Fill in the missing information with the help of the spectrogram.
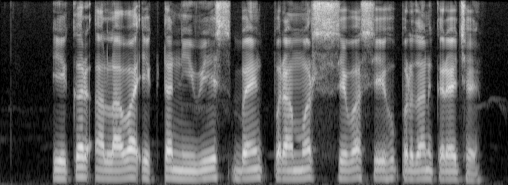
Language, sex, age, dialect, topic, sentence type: Maithili, male, 51-55, Eastern / Thethi, banking, statement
